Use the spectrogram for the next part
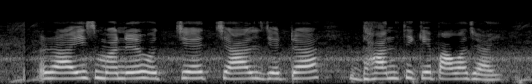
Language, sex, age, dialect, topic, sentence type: Bengali, female, 18-24, Western, agriculture, statement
